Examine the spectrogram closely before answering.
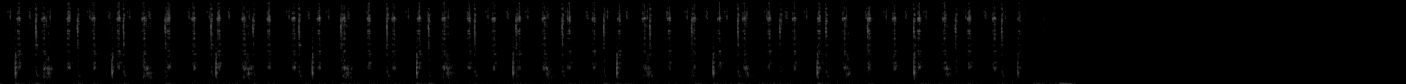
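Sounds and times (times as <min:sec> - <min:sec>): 
several mantel clocks ticking: 0:00.0 - 0:10.5.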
